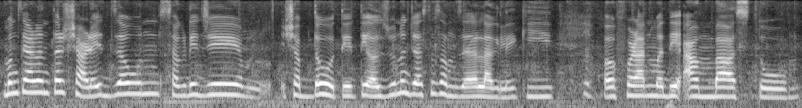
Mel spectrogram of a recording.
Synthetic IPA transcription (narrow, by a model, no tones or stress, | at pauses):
məɡ̚t̪janənt̪əɾɕaɽet̪̚d͡zauːnsəɡɽed͡zeɕəb̚d̪əɦot̪et̪eəd͡zuːnəd͡zast̪əsəmd͡zʱajlalaɡlekiː | fəɭamːəd̪ʱːjeʔambaəst̪o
